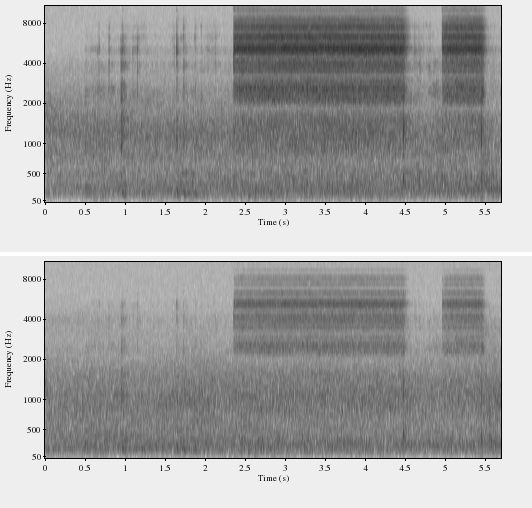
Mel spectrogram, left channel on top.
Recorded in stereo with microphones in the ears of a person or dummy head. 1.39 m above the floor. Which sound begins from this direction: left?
A hiss, at 0.5 s.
